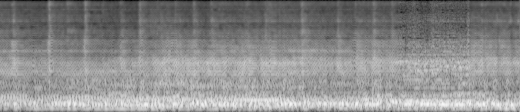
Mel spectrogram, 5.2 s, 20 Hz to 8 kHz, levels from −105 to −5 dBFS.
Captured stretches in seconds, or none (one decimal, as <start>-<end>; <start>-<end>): 4.0-4.7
